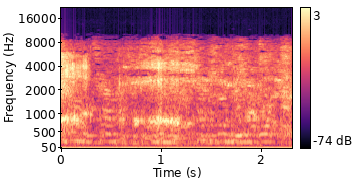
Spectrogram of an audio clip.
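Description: A pet animal vocalising, mixed with a person's voice.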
